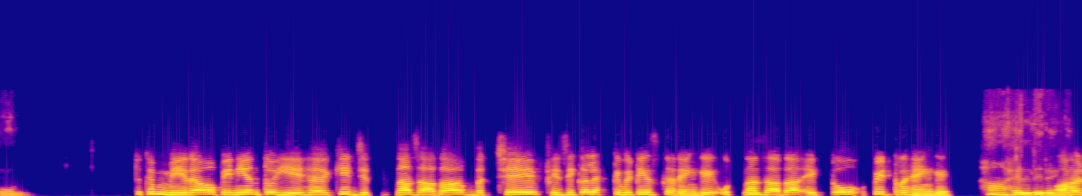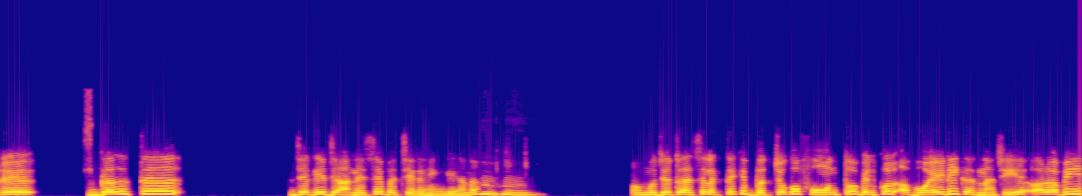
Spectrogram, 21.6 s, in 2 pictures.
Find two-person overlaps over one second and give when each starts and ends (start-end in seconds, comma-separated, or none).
none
